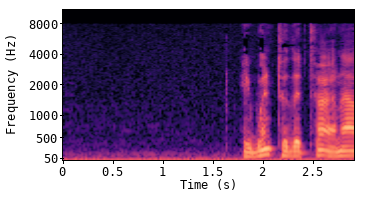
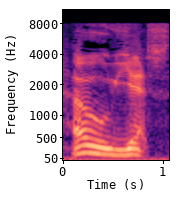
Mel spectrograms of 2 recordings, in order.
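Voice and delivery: higher, mocking prosecutor; sarcastic; 4 semitones higher, 3 dB louder than usual. A narrator's reading. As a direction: feign agreement with open sarcasm. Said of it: "the D A smiled sarcastically".

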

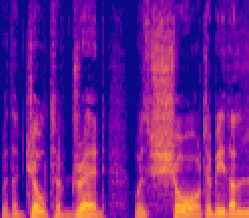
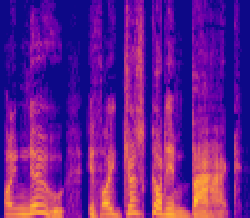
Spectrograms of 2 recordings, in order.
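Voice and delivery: close to tears; 10 semitones higher than usual. A narrator's reading. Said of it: "sounding close to tears himself".

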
